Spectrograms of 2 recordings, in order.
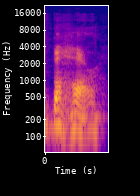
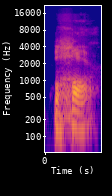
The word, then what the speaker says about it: Bahar: Oh, my name's Bahar. Bahar. Okay, why don't you have a seat? No, Bahar, not Bah- 2 syllables.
